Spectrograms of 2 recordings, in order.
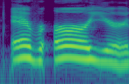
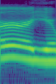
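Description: First: Put-on St. Louis accent, "Every" then "er year" with the "Every" clipped to "er". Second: Put-on St. Louis accent, "Er year" with a clipped "er" for "every". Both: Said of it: "Let me bring out my Saint Louis accent".

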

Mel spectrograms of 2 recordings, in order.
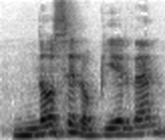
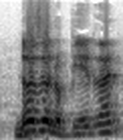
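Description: First: Said in the usual way. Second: Higher, louder, emphatic plea. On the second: Real, not acted. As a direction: urge them hard, raising the voice. Repeated closing plea, louder.

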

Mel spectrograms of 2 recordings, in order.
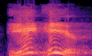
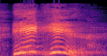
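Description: First: Loud, high East Tennessee drawl; Don's East Tennessee drawl. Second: Much higher, loud East Tennessee drawl; Don's East Tennessee drawl, even higher. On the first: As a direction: boom it from the pulpit in a Southern preacher's East Tennessee drawl. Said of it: "in his wonderful East Tennessee drawl". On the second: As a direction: ring it out again in East Tennessee drawl, climbing way up. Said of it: "Don said". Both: Retold or imitated.

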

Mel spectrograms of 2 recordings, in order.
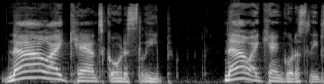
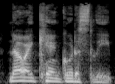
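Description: First: Slower, drawn-out complaint; slow, dragged complaint; slow lament. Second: Said in the usual way. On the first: Shown as a demonstration. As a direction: stretch it out in weary dismay. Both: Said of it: "repeated lament".

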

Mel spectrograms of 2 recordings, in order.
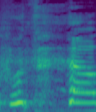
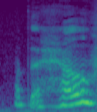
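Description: First: Laughing it out, higher and louder; flustered laughing disbelief; nervous laugh. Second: Said in the usual way. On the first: Acted. Narrator's racing inner thoughts after being called cute, nervous laugh. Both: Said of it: "in my head, my thoughts are buzzing".

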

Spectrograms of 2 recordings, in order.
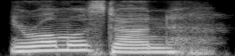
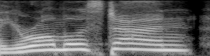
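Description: First: Slow, sighing reassurance; weary resignation. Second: Higher, lifted cheer; helpful encouragement. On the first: Spectator to a runner on the track, wearily resigned. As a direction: say it slowly, as if given up on them. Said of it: "tone in which they were said". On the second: Spectator to a runner on an unknown course, encouragingly. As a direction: call it out to lift a runner. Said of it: "very helpful for me to hear". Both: Retold or imitated.

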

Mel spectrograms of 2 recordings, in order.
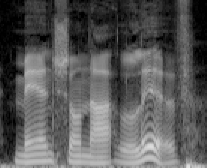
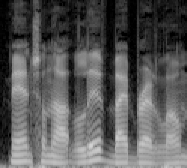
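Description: First: Slow, leaning hard on "live"; weighty slow stress on "live". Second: Said in the usual way. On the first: Shown as a demonstration. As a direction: draw out "Man shall not live" and land on "live". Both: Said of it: "emphasizing that word live".

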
